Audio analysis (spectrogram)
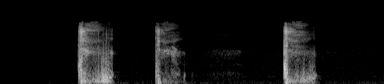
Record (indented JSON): {
  "three_cough_length": "3.8 s",
  "three_cough_amplitude": 30149,
  "three_cough_signal_mean_std_ratio": 0.3,
  "survey_phase": "alpha (2021-03-01 to 2021-08-12)",
  "age": "18-44",
  "gender": "Female",
  "wearing_mask": "No",
  "symptom_cough_any": true,
  "symptom_new_continuous_cough": true,
  "symptom_fever_high_temperature": true,
  "symptom_headache": true,
  "symptom_change_to_sense_of_smell_or_taste": true,
  "symptom_loss_of_taste": true,
  "symptom_onset": "3 days",
  "smoker_status": "Never smoked",
  "respiratory_condition_asthma": false,
  "respiratory_condition_other": false,
  "recruitment_source": "Test and Trace",
  "submission_delay": "2 days",
  "covid_test_result": "Positive",
  "covid_test_method": "RT-qPCR",
  "covid_ct_value": 15.3,
  "covid_ct_gene": "N gene",
  "covid_ct_mean": 16.6,
  "covid_viral_load": "3500000 copies/ml",
  "covid_viral_load_category": "High viral load (>1M copies/ml)"
}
